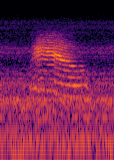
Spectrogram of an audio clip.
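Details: Domestic cat meowing mournfully while the owner is in the shower: a single moderately loud, high meow that rises then trails downward, with constant running-water-like hiss behind.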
